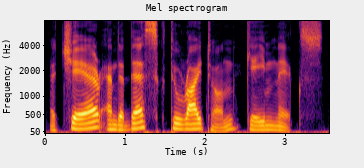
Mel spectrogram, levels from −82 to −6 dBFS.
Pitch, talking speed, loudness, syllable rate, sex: 120 Hz, 170 wpm, -17 LUFS, 3.3 syllables/s, male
